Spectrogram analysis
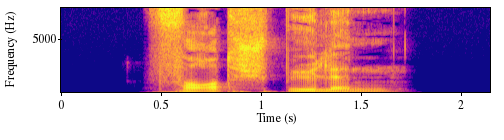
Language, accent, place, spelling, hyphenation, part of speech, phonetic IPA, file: German, Germany, Berlin, fortspülen, fort‧spü‧len, verb, [ˈfɔʁtˌʃpyːlən], De-fortspülen.ogg
- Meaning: to wash away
